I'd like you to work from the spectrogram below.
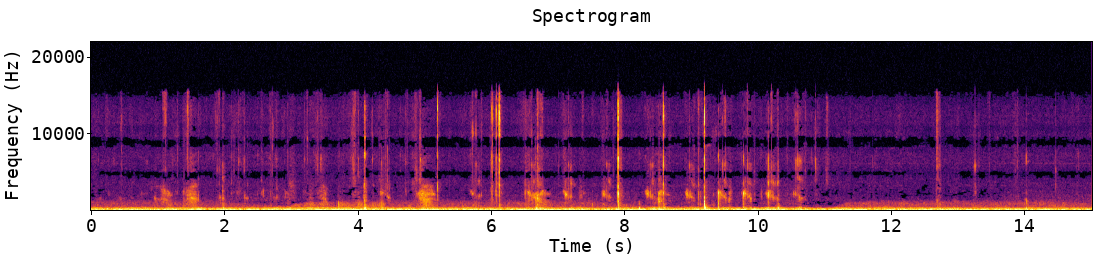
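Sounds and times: cat licking and chewing: 0:00.0 - 0:11.3.

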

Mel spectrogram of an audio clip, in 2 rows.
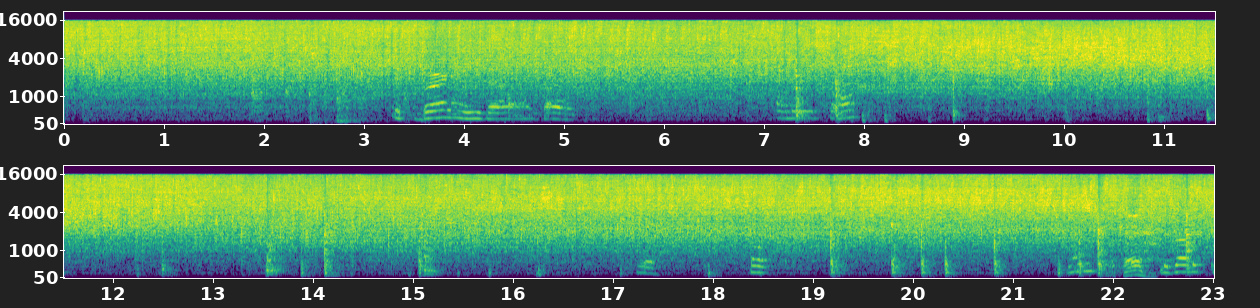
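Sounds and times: meat sizzling in a frying pan: 0:00.0 - 0:23.0
utensil scraping a pan: 0:07.2 - 0:17.3.

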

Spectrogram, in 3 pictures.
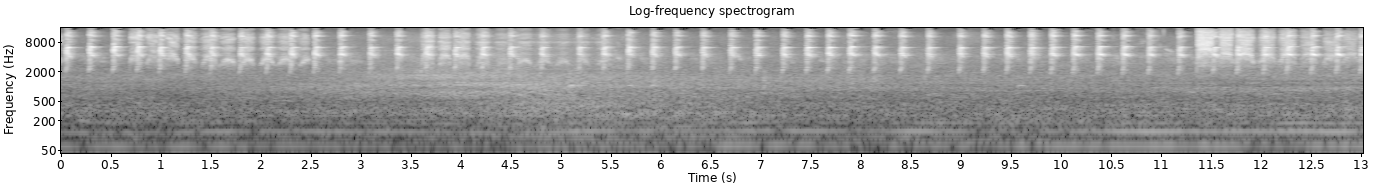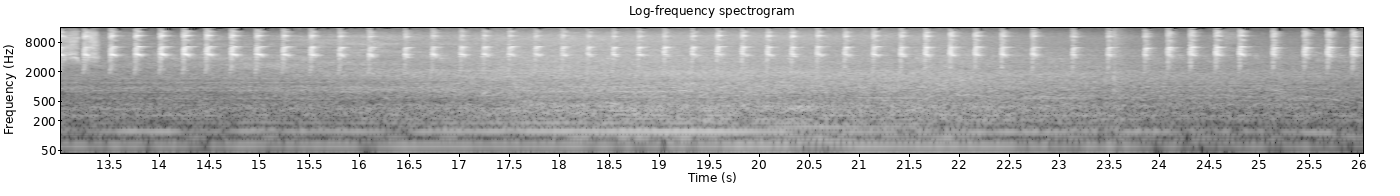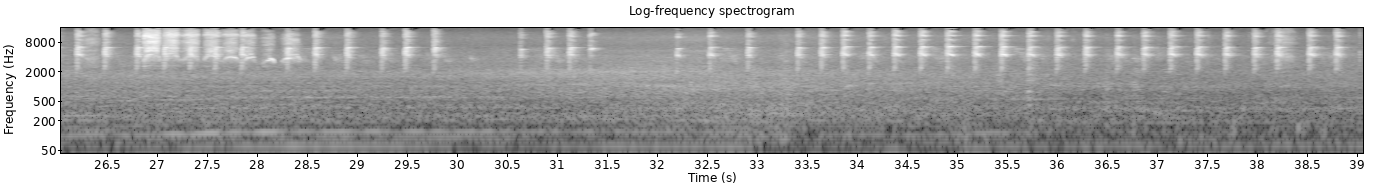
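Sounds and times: high repeated animal chirping: 0:00.0 - 0:06.4, 0:07.2 - 0:16.0, 0:24.4 - 0:29.4.

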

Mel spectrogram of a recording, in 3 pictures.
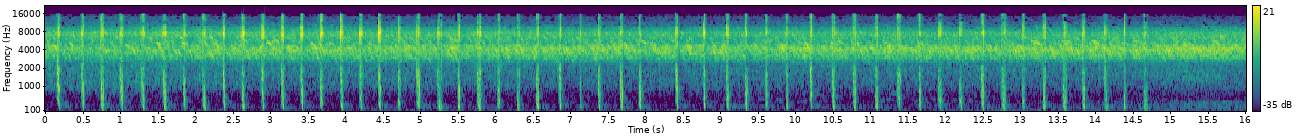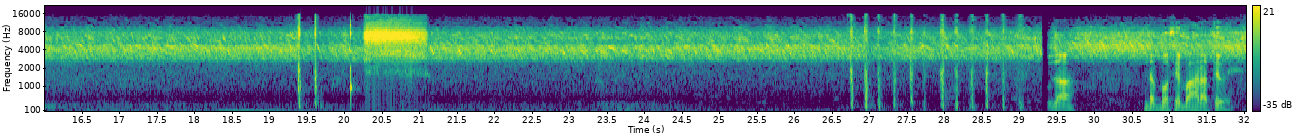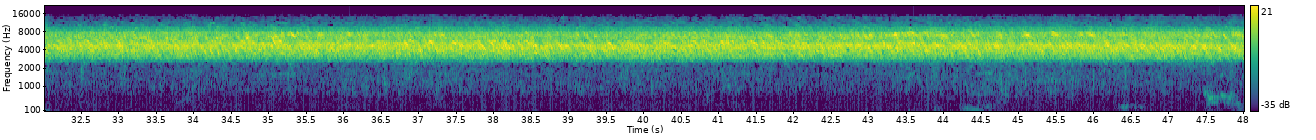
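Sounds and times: regular ticking: 0:00.0 - 0:15.0, 0:19.4 - 0:21.1, 0:26.7 - 0:29.3
chicks peeping: 0:00.0 - 0:48.0
loud hiss: 0:19.4 - 0:21.2.

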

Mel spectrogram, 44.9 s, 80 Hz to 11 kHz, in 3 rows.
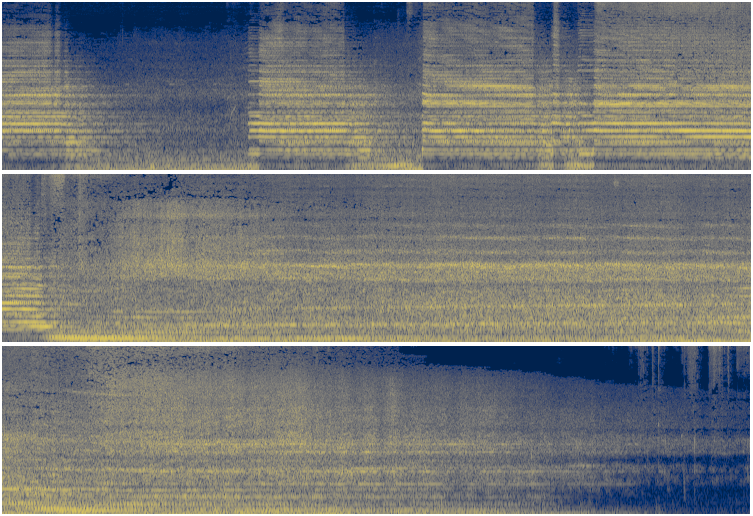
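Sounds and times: locomotive horn blasts: 0:00.0 - 0:02.4, 0:04.9 - 0:16.5
train rumbling past: 0:00.0 - 0:44.9.

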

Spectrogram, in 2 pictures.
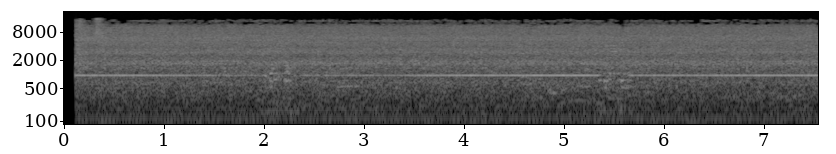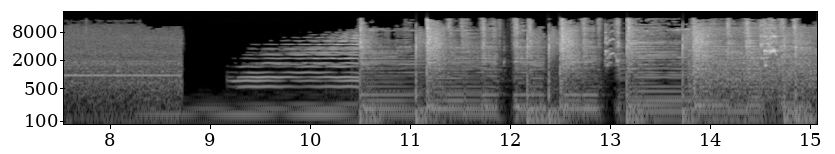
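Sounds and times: thin steady whine: 0:00.1 - 0:08.8.

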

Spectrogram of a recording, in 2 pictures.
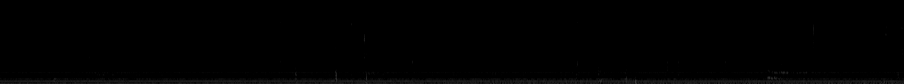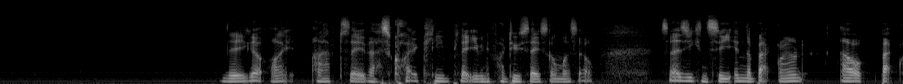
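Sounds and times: low electrical hum: 0:00.0 - 0:18.0
computer mouse clicks: 0:02.8 - 0:04.2, 0:06.6 - 0:09.2.

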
